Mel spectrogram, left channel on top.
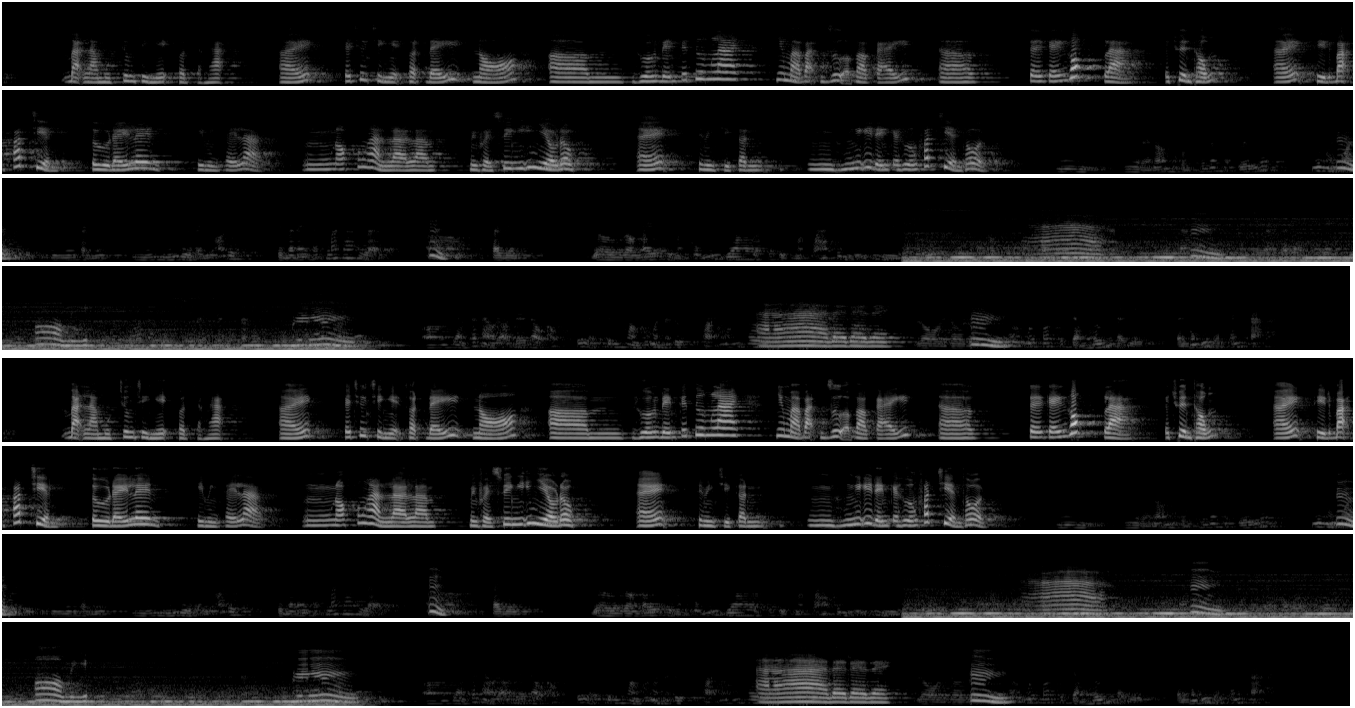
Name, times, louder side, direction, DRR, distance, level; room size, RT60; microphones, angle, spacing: voice 1, 0.6-2.2 2.8-3.1 3.4-5.2 5.5-7.4 7.7-9.1 9.4-9.8 10.3-11.3 11.6-12.2 12.7-14.1 14.4-15.1 15.5-16.1 16.5-17.9 18.2-19.3 19.9-20.2 20.5-21.2 21.6-23.4 26.9-27.1 31.3-31.5 37.2-38.1 38.9-39.3 40.9-41.4 43.5-44.1 48.1-49.4 50.2-50.6, right 4 dB, 70° right, 16 dB, 0.8 m, -32 dB
voice 2, 20.8-21.4 21.7-22.3 24.0-26.2 26.6-29.4 29.8-30.8 31.2-32.2 32.9-36.4 36.8-38.2 38.5-40.1 40.5-43.0 43.4-44.4 44.7-48.2 48.6-49.3 49.6-51.9 52.3-53.1, left 1 dB, 55° left, 4 dB, 2.8 m, -57 dB
sound 1, 36.0-44.0, equal, ahead, 1.1 m, -37 dB
26.0 x 18.5 x 5.8 m, 0.77 s
head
